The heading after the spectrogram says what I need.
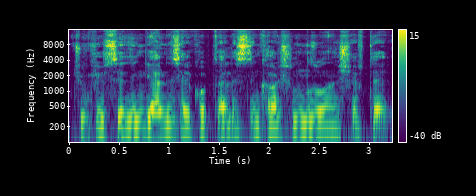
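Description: A man from Turkey tells a personal story in a relaxed, conversational way, lifting his voice when the tale turns dramatic. His voice is deep, very dark and mellow, with a husky grain. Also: quick pace. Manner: conversational, animated when telling dramatic parts. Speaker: former ship's chef.

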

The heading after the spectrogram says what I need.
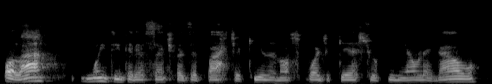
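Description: Male Brazilian expert guest, formal and measured, husky edge, dull lo-fi recording. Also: lowish voice. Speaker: podcast guest, environmental lawyer. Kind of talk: formal expert explanation in an interview.

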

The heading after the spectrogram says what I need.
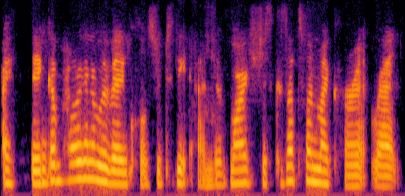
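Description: Husky-voiced young woman guest. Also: mid-range voice, quick pace, no room sound, muffled recording. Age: 20s. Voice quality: husky just-woken-up voice. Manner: laughing, self-mocking. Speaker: podcast guest. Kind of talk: casual chat.

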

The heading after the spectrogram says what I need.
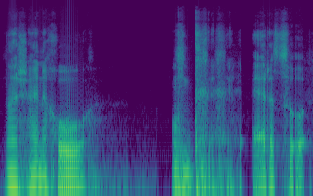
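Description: Husky young Swiss man telling animated stories. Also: sits low, unhurried. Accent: Swiss German. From Switzerland. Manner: animated storyteller, laughs often, acts out quotes. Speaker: podcast co-host. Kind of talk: casual chat.

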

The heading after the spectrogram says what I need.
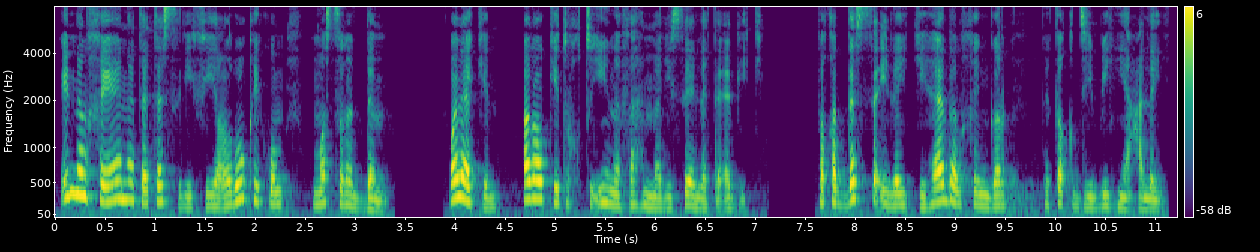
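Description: A proud young king in a storybook reading, stung by rejection and turning to stern, scornful retorts, as a woman reader voices him. The delivery swings with lively pitch. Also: normal speed, slightly rough. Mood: angry.

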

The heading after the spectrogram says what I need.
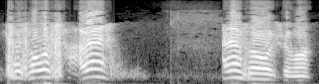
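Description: High-voiced man, earnest caller. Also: expressive, a bit bright, dry recording, rough recording. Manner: earnest, halting, keeps asking if understood. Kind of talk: call-in advice talk.

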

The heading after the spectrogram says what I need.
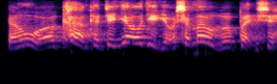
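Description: A woman's voice: medium pitch, normal speed, pushed and bright, natural voice, poor audio. A woman voicing a brave, restless male monkey king in a storybook reading. He speaks in a bold, urgent way.

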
